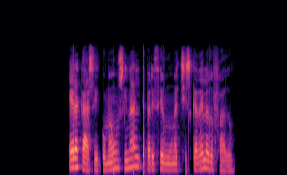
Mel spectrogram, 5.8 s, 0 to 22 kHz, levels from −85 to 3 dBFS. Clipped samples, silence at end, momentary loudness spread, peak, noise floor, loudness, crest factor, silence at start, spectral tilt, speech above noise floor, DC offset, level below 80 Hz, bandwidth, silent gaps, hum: under 0.1%; 1.1 s; 11 LU; -6 dBFS; under -90 dBFS; -25 LUFS; 22 dB; 1.4 s; -4 dB/octave; over 65 dB; under 0.1%; -60 dBFS; 7.8 kHz; none; none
